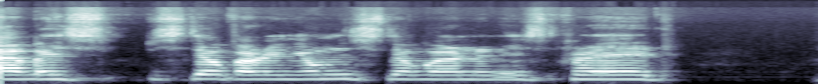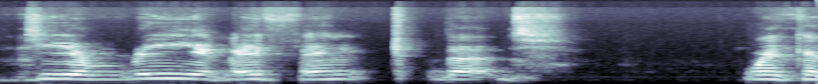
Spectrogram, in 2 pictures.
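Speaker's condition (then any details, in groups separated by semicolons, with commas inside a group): Disability affecting speech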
